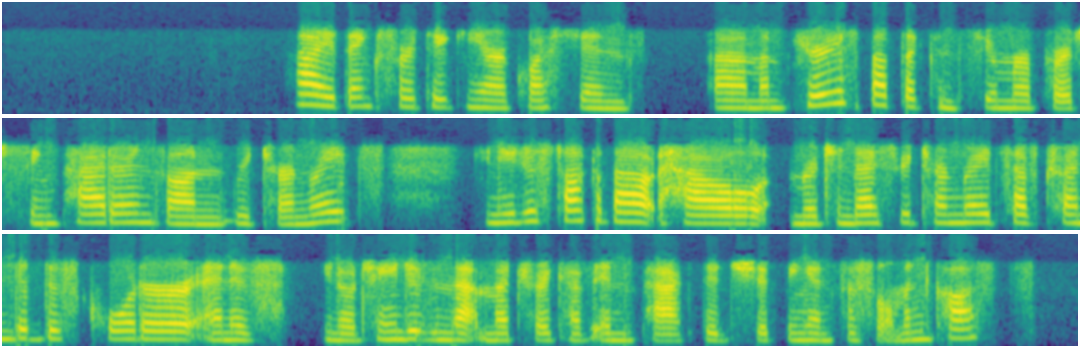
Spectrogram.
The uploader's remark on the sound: Earnings Conference Call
